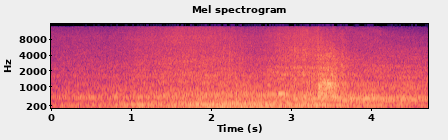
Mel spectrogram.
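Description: A black armored car drives past with a steady engine rumble and road noise, swelling briefly near the end before easing off, carrying a prisoner from Oslo district prison to a custody hearing. No one speaks.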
